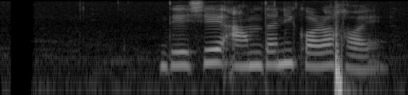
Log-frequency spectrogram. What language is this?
Bangla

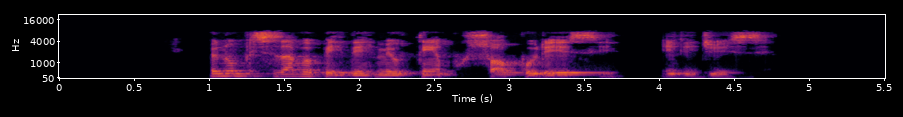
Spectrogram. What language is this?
Portuguese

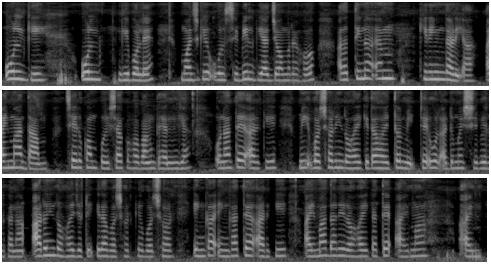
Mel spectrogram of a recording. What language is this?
Santali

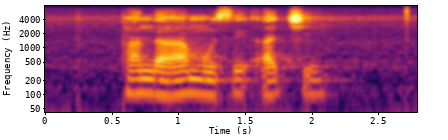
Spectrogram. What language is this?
Venda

